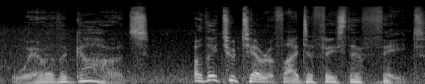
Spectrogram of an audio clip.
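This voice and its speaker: Over clear background noise, a man does a put-on character voice at a fairly slow pace, fairly low in pitch with very wide pitch swings. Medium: video game. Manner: haughty, mocking.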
